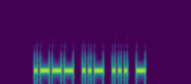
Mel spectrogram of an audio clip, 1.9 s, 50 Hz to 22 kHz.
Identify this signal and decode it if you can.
Morse code, heard as a keyed tone, about 40 wpm, 700 Hz. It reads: JUST
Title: Top 500 Words Repeated 40wpm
